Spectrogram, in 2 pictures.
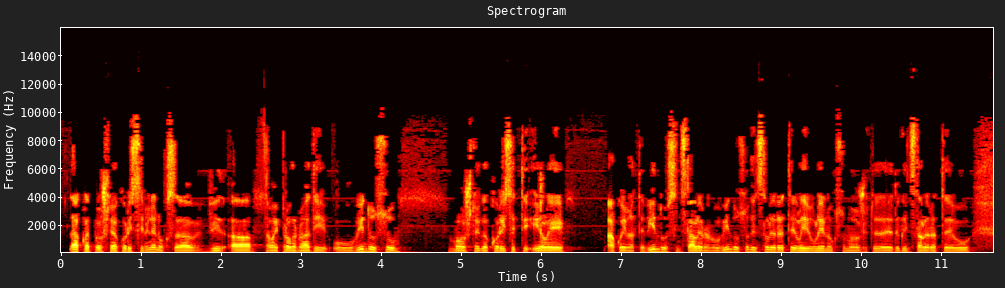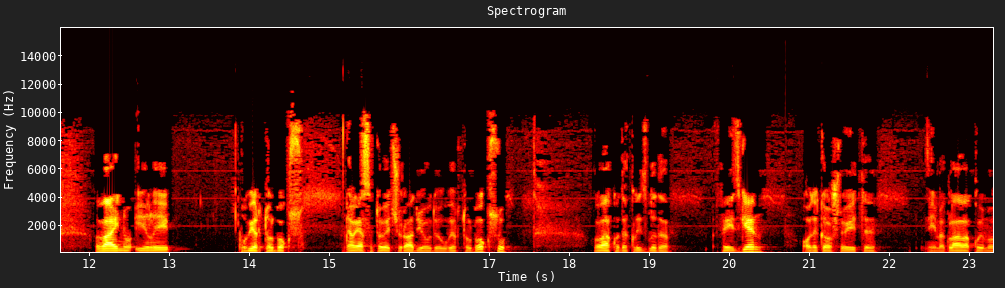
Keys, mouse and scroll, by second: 12.6-13.6 drag, 16.8-18.0 drag, 20.8-22.3 drag, 22.8-23.3 drag.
